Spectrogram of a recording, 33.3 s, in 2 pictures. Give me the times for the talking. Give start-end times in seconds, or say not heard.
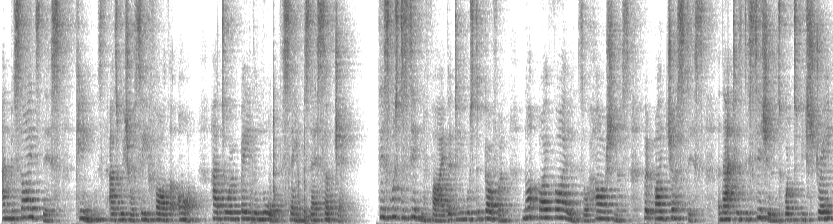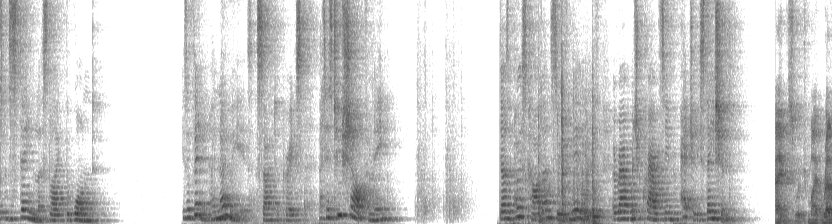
0.0-6.9, 7.5-18.6, 20.3-24.4, 26.6-31.3, 32.1-33.2.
